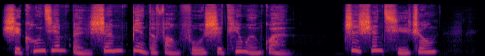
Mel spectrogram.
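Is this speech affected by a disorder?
No.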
